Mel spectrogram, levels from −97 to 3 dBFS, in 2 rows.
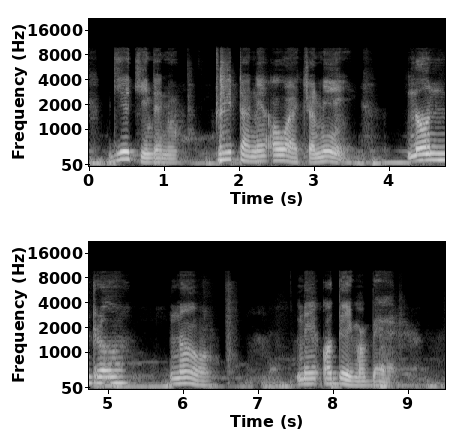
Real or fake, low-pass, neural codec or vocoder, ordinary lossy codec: fake; 9.9 kHz; codec, 44.1 kHz, 2.6 kbps, DAC; none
